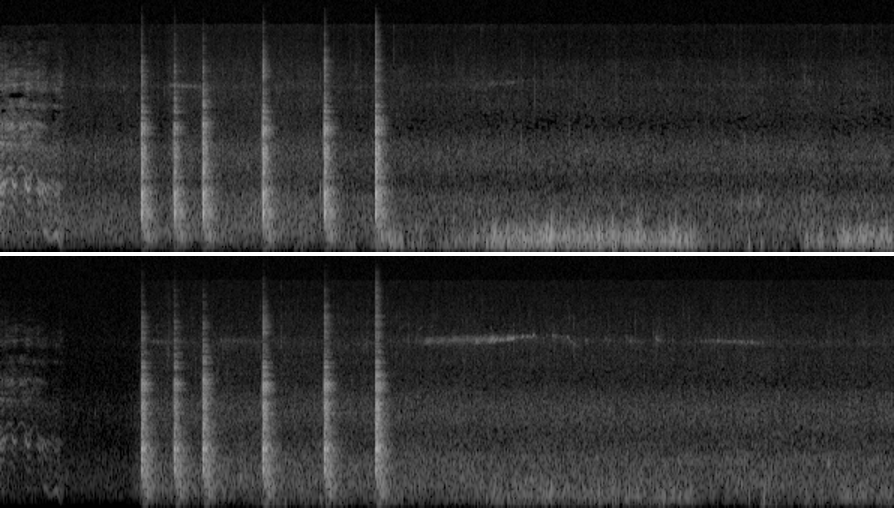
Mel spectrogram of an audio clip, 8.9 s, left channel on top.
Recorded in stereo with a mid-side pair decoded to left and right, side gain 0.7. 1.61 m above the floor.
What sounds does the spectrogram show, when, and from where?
1.4 s hammering: 30° left, 1.7 m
